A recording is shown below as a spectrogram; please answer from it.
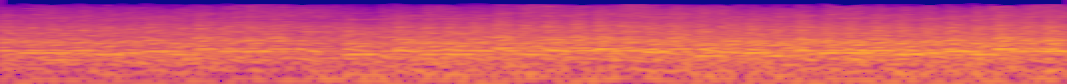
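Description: Several video soundtracks playing over one another at once: overlapping voices, music and noise in a dense, unbroken jumble.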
